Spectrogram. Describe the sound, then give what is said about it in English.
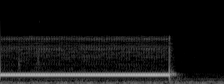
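A steady telephone dial tone sounds while a call is being placed, holding one unchanging pitch for nearly two seconds before a click cuts it off and leaves a low hiss. “So let me make the call here and see what we've got going on. Here we go. So we're dialing. There we go. We are dialing.”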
